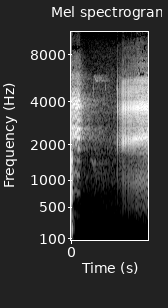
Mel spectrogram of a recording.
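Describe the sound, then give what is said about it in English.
A gang-gang cockatoo, the red-headed parrot that is the emblem of Canberra, gives a harsh, raspy creaking call: a brief grating burst, a short pause, then a longer, louder rasp that starts with a stuttering ratchet before holding steady. “It kind of has mossy red hair and it has a very raspy voice, like it's been out on the whiskies all night.”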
